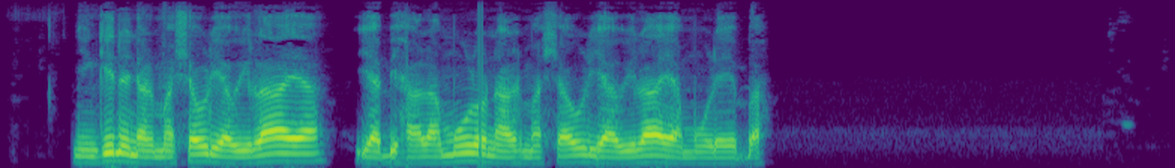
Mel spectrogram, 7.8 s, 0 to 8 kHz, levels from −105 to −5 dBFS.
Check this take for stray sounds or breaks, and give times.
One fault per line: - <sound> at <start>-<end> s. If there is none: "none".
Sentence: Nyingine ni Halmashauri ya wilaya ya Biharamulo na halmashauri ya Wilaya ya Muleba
none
